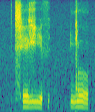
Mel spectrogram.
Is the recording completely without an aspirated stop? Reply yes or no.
no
